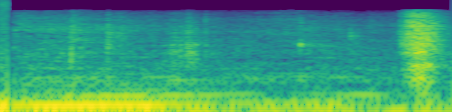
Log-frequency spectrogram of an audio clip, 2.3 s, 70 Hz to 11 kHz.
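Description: Faint light ticks and scrapes of a pick tool working along the edges of a Moto G7 Play's frame, cleaning off old screen adhesive, over a low hum that fades after about a second.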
